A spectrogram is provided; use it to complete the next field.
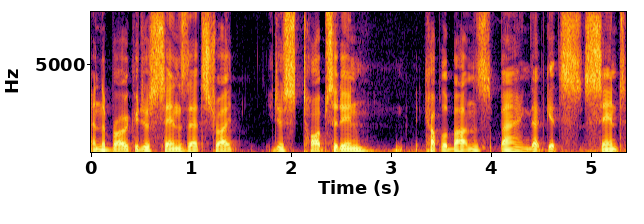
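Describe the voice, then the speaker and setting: Fairly quick speech comes from a man with an Australian accent. The sound is dry and close, with no echo. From Australia, Swan Hill, Victoria. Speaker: agricultural blockchain startup CEO. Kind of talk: interview.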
